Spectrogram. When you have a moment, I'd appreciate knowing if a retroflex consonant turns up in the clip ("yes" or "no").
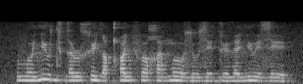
no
